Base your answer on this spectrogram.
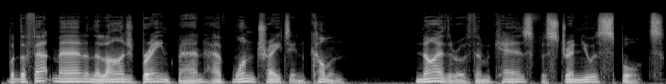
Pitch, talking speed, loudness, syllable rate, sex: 105 Hz, 190 wpm, -18 LUFS, 4.8 syllables/s, male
